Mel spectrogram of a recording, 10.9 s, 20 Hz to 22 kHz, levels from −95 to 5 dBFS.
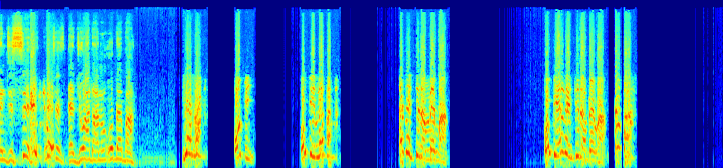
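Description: Low bit depth without dither runs through the whole clip. Quiet passages sound grainy, and the grit shifts with the sound. The error sits roughly 35 dB below the signal. The likely cause is plain 8-bit rounding.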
